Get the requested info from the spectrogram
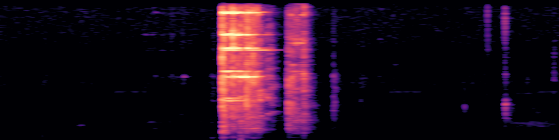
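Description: A metal crochet hook set down on the table: one bright metallic clink about two seconds in, followed by a smaller knock. Otherwise near silence.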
